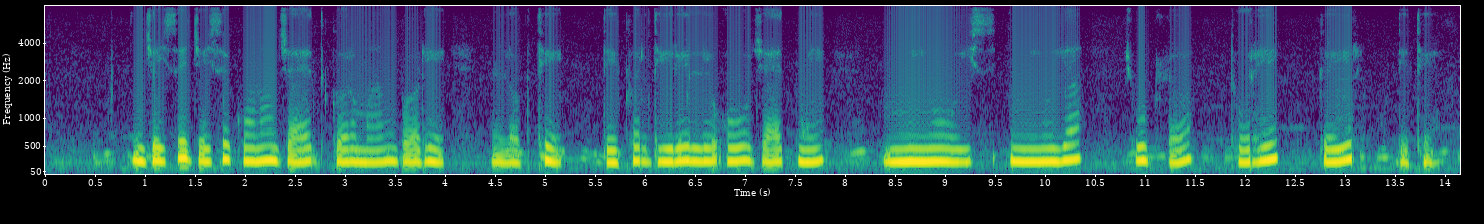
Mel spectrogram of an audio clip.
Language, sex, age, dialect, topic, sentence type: Chhattisgarhi, female, 56-60, Northern/Bhandar, banking, statement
